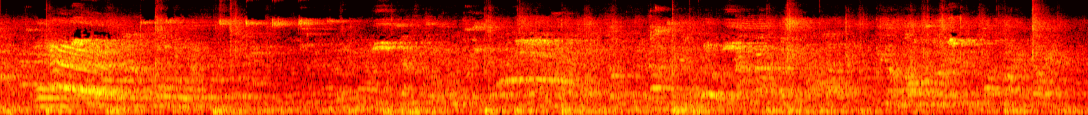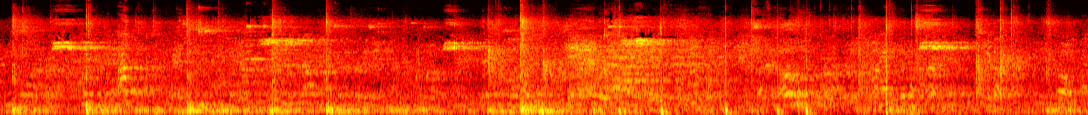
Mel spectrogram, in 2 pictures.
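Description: Indoor volleyball play in a large echoing gym: players calling out, sharp slaps of hands hitting the ball and the ball striking the floor, and short high-pitched sneaker squeaks on the hardwood court.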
